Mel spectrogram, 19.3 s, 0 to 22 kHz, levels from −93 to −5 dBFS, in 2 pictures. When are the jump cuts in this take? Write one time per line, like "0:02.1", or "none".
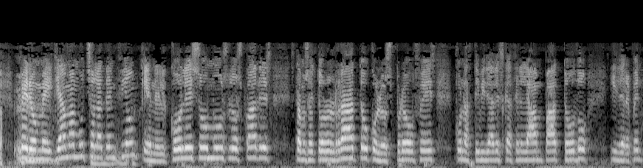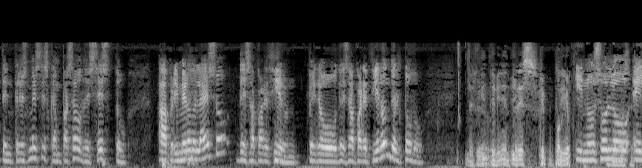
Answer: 0:16.5
0:18.2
